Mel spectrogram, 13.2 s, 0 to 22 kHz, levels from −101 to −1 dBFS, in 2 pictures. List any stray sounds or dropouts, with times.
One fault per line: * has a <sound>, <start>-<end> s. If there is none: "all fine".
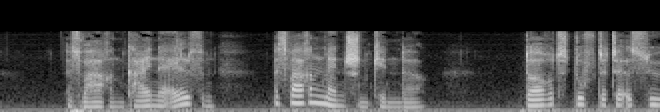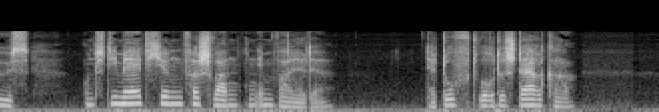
all fine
